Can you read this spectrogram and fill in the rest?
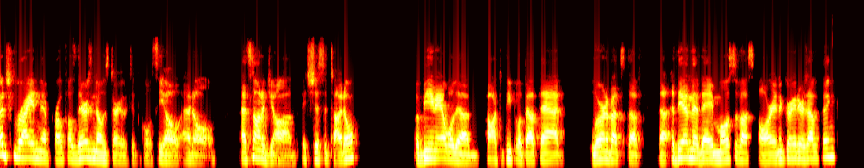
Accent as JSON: {"language": "English", "country": "Netherlands", "second_language": "English", "moved": "as an adult", "lives_now": "Canada", "said": "I'm actually originally from the Netherlands"}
